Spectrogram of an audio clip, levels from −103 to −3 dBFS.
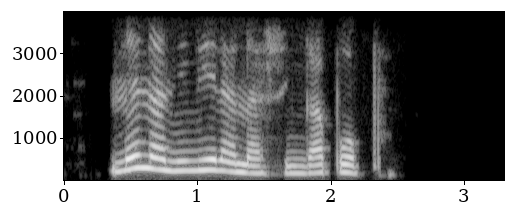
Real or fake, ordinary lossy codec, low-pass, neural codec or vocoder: real; Opus, 24 kbps; 3.6 kHz; none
